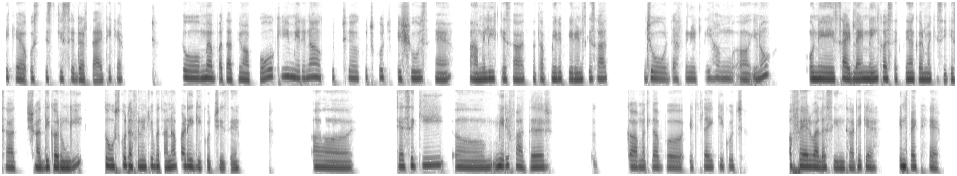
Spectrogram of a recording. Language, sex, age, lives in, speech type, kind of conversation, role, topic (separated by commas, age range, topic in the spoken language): Hindi, female, 20-24, India, conversation, podcast, guest, Apni kamzoriyaan/naazuk jazbaat share karne se kya bharosa banta hai—tumhare tajurbe mein?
